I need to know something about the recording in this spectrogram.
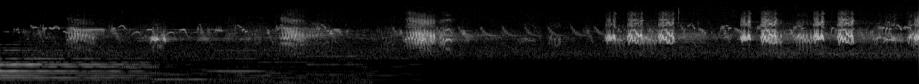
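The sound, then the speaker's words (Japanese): Several white-cheeked starlings call while flying past over rice paddies along the Edo River in Matsudo, Chiba Prefecture, Japan, giving a burst of harsh, chattering notes, then a louder flurry of rapid squeaky calls near the end, with no one talking. “鳴きながら飛んできたのはムクドリです。”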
